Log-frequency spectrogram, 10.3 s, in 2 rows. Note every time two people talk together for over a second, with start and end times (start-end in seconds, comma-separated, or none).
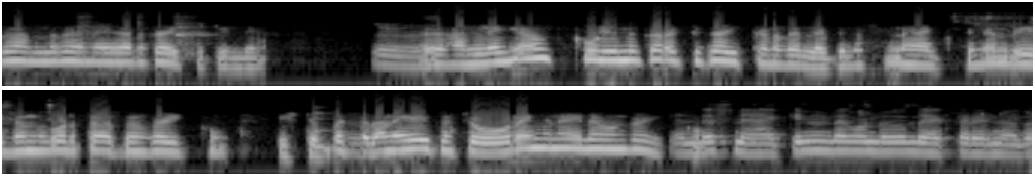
none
